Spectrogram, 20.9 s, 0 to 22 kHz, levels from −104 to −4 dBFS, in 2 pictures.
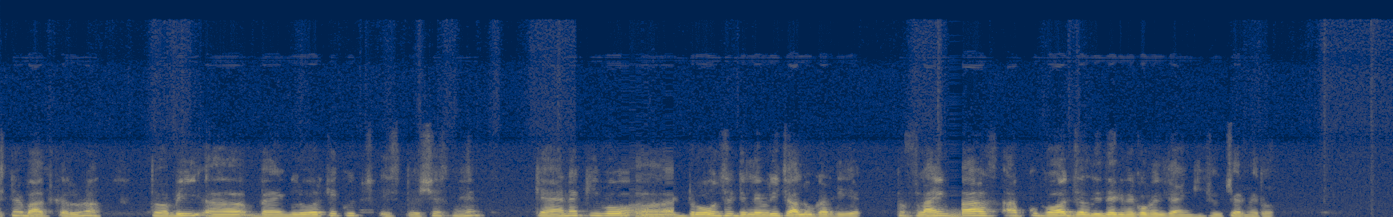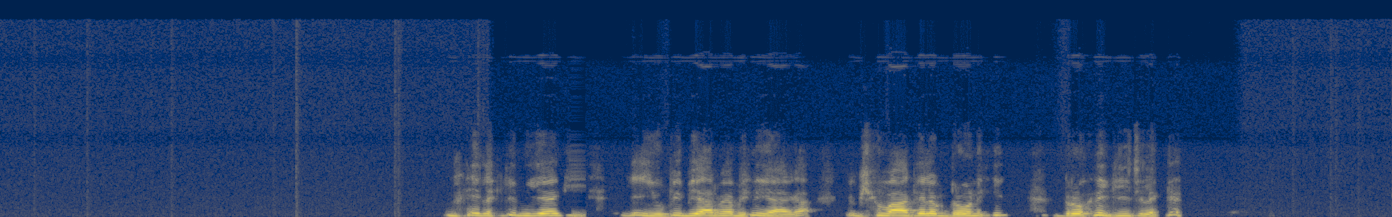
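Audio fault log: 2.73–2.79 s, echo leak: a faint delayed copy of the speech slips in for a brief scrap, sitting about 40 dB under the live voice and trailing it by roughly 293 ms. That spacing and how quiet it is suggest the far end is on a loudspeaker and its echo canceller likely let a sliver of the pickup through, so the returned copy comes back barely noticeable under everything else.
4.65–5.05 s, 7.13–7.22 s, 14.74–14.84 s, lost LE Audio frames: in the first stretch about 240 ms goes missing in pieces spread over 400 ms, the longest gap around 50 ms, then single dropouts of 90 ms and 100 ms. Each time the Bluetooth decoder fills the gap by replaying the last spectrum with scrambled phase, so the speech smears into a noisy hiss that fades down as the loss runs on. The light codec compression on the rest of the path is slight, at most a faint watery texture on noise and attacks.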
